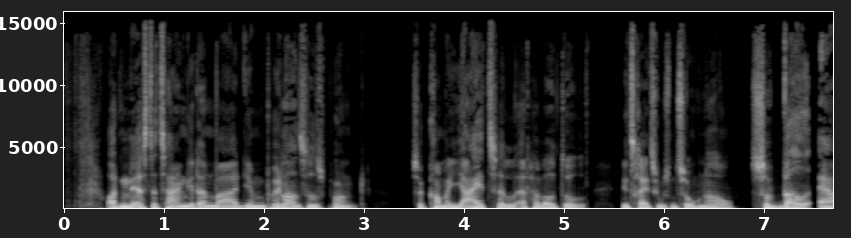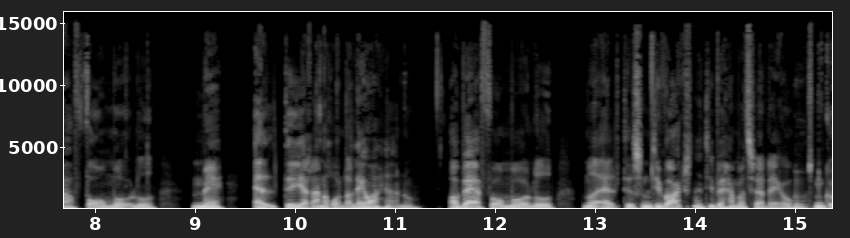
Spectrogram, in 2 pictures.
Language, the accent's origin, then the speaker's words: Danish; Frederiksberg, Capital Region of Denmark, Denmark; born or raised there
